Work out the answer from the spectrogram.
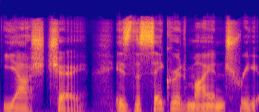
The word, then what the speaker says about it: Yaxché: So the Yaxché, and by the way it's pronounced Yaxché, is the sacred Mayan tree of life.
